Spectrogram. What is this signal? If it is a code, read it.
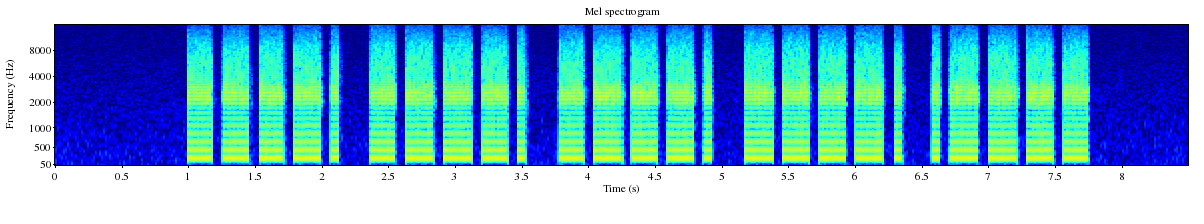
Morse code, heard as a buzzer, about 18 wpm. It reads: 99991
